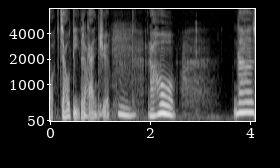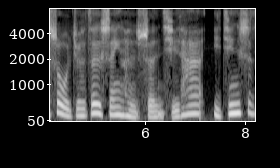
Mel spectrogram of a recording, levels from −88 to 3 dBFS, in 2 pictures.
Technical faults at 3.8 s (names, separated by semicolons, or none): time-stretched section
